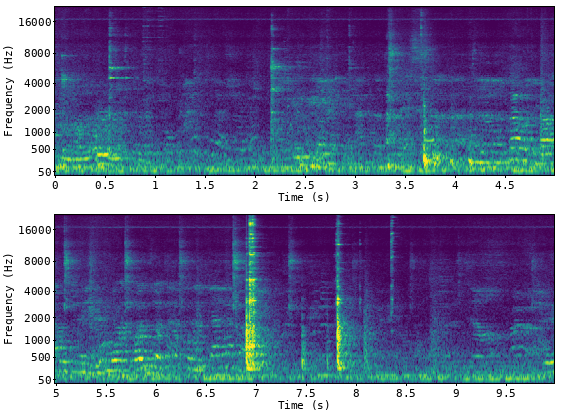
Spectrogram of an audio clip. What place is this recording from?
restaurant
